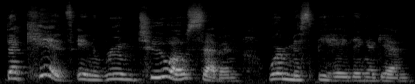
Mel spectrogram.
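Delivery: plain reading voice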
